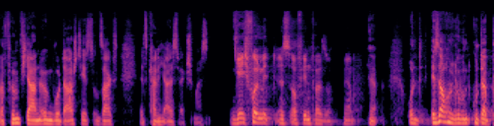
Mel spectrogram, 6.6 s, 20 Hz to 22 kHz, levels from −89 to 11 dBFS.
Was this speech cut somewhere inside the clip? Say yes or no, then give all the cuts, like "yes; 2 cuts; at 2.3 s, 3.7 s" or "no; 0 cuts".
no; 0 cuts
